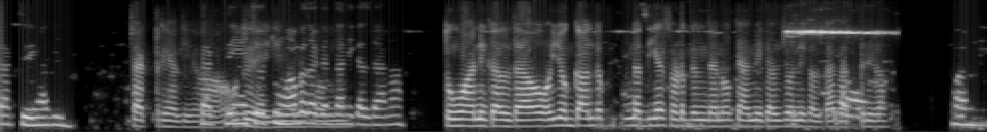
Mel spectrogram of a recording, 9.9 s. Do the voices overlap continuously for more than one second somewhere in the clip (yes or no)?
yes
